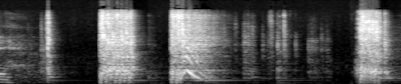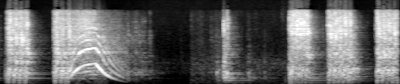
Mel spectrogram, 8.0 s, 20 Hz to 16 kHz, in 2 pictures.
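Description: Pneumatic impact wrench hammering in about seven short trigger bursts, its whine falling away after some of them as the motor spins down. It is working a 16 mm skid plate bolt loose while a hand wrench holds the nut.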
